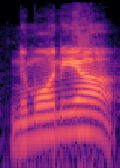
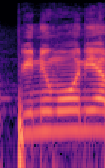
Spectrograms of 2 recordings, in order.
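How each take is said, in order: First: The word begins with an n sound. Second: The word begins with a p sound. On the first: The speaker calls it right. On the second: The speaker calls it wrong.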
